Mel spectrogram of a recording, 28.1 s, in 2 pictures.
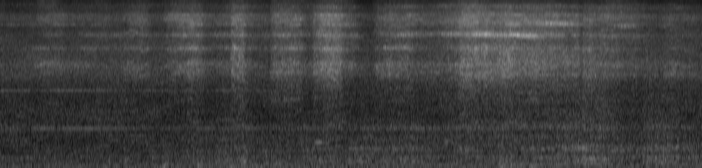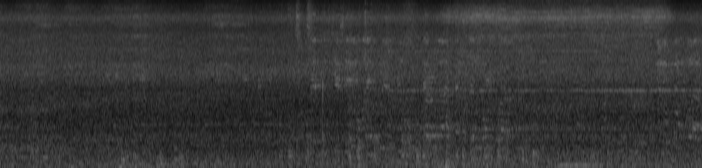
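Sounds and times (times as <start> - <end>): train rumble inside carriage: 0.0 - 28.0
train wheels squealing: 0.6 - 14.1, 21.0 - 27.6.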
